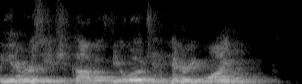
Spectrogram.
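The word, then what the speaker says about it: Wieman: In 1946, a University of Chicago theologian, Henry Wyman, his name is not spelled like it should be spelled.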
